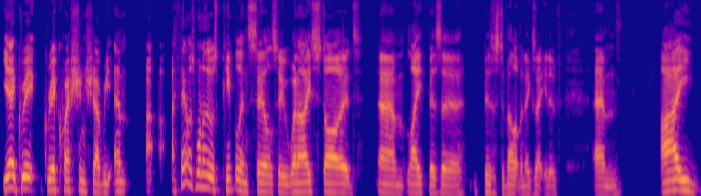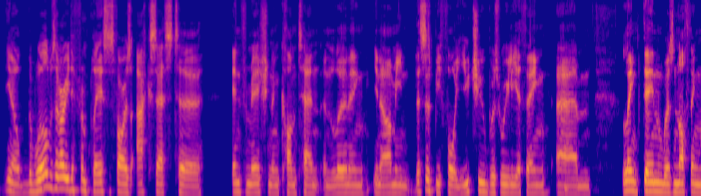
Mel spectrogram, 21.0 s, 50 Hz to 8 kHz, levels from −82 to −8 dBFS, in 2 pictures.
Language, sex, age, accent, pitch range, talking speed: English, male, 20-39, British, 115-145 Hz, 190 wpm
